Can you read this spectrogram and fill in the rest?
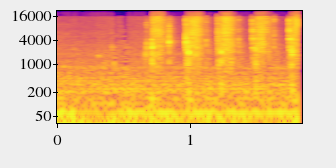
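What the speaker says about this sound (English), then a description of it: "And don't forget your fruit enzyme spray." A spray bottle of fruit enzyme spray gives several quick, hissing pumps in an uneven rhythm, each one a short, close burst of mist, with no talking.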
